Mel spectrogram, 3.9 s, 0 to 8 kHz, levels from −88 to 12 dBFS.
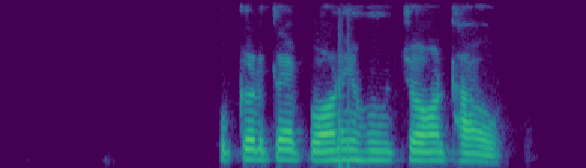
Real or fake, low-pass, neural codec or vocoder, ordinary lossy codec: real; 7.2 kHz; none; Opus, 16 kbps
